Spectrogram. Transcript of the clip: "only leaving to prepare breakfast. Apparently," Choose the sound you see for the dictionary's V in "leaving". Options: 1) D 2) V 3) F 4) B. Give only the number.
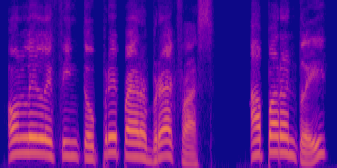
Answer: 3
